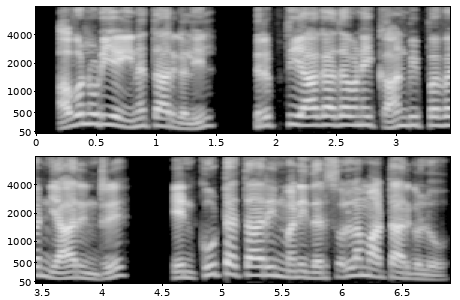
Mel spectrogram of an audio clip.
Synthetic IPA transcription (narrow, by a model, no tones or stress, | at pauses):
ɐʋɐnɯɽɐjɐɪnɐt̪ːaːɾɣɐɭɪl | t̪ɪɾɯp̚t̪ɪjaːɣaːðɐʋɐnɐɪkːaːɳbɪpːɐʋɐnjaːɾɛndrɯ | ɛnkuːʈːɐt̪ːaːɾɪnmɐnɪðɐɾsɔlːɐmaːʈːaːɾɣɐɭo̰ː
